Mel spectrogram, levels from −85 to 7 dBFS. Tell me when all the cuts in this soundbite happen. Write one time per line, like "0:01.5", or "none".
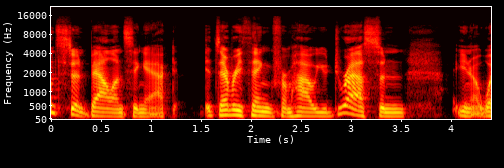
0:01.3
